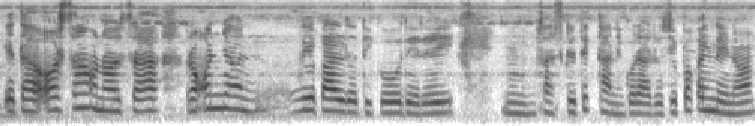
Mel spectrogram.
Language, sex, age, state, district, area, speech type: Nepali, female, 30-45, West Bengal, Kalimpong, rural, spontaneous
